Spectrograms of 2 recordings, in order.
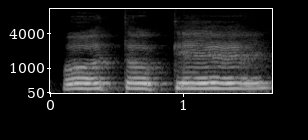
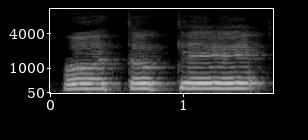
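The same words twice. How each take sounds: The two takes are said the same way.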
